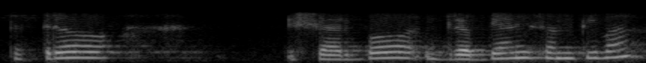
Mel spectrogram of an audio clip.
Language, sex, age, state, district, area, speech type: Sanskrit, female, 18-30, Odisha, Mayurbhanj, rural, conversation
